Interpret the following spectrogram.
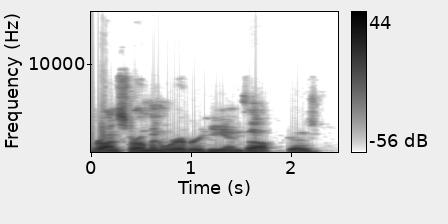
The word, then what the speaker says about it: Braun Strowman: Braun Strowman.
